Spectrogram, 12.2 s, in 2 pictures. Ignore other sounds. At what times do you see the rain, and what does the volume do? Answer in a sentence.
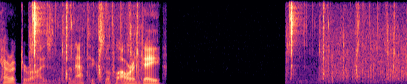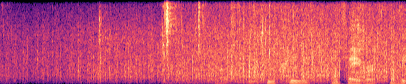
The rain can be heard from 4.8 to 12.1 s, getting louder.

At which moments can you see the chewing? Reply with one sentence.
You can hear the chewing from 0.4 to 2.2 s, from 4.2 to 6.3 s and from 8.5 to 10.2 s.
